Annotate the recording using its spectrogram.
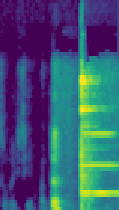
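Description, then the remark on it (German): A single bright clink of glasses touching in a toast during a spirits tasting, leaving a clear ringing tone that sustains and slowly fades, preceded by a brief muffled bump. “Äh, ja, wir stoßen an.”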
